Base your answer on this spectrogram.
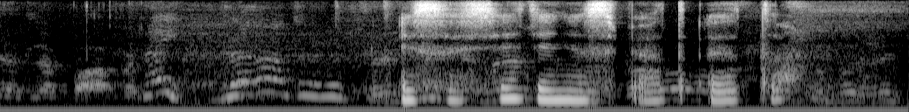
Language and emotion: Russian, sad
